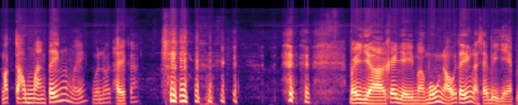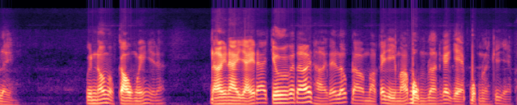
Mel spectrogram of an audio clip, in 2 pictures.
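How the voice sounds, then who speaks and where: A man's voice: medium pitch, expressive, brisk, no room sound. A man giving a casual Buddhist teaching talk, chatty and emphatic, chuckling often. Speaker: spiritual teacher.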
